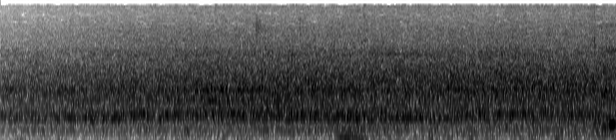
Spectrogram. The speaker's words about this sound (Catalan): Quina ovació. Mira, per Sandro, per Sandro. Sandro, Sandro, eh? Crits de Sandro, Sandro.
